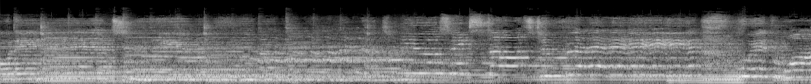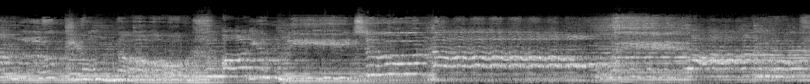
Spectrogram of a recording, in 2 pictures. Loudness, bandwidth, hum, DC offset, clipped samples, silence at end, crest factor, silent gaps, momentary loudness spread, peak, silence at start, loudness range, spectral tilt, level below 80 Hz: -11 LUFS; 12 kHz; none; under 0.1%; under 0.1%; 0 s; 10 dB; none; 3 LU; 0 dBFS; 0 s; 2 LU; -4 dB/octave; -38 dBFS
